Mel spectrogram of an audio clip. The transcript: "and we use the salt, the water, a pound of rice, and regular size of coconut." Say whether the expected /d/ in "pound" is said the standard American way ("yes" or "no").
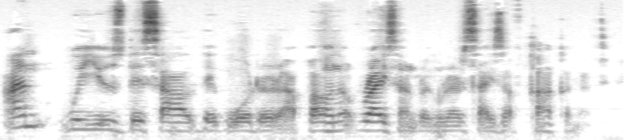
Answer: no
